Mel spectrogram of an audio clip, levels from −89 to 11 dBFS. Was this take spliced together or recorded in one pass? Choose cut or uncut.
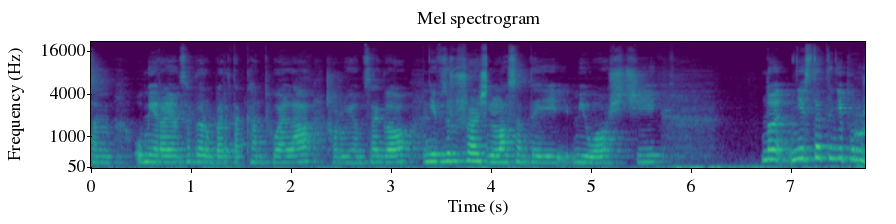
cut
